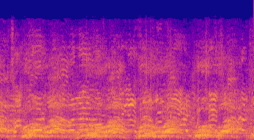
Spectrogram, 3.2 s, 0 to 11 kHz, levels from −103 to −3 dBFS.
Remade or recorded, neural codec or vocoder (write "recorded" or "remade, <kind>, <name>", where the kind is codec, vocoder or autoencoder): recorded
